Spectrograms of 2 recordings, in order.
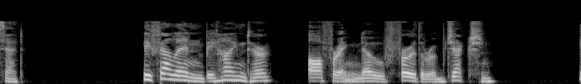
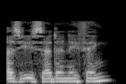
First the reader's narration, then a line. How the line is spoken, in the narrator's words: Dalinar said softly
